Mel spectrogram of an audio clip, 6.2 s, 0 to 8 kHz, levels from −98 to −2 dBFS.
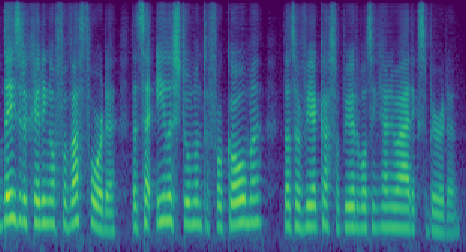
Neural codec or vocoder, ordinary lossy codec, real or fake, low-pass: codec, 16 kHz, 0.2 kbps, FocalCodec; none; fake; none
